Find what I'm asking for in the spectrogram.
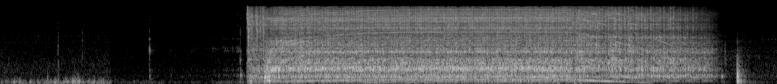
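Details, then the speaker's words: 2000 Subaru Outback starter, removed and bench-tested with no load: spins about four seconds with a gritty, rasping whirr, then winds down; in the car it only clicked. Internally rough starter, replaced; battery later found dead-shorted. "It will spin when there's no load, but it still doesn't sound good. And it won't do that when it's in the car. It just goes click."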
